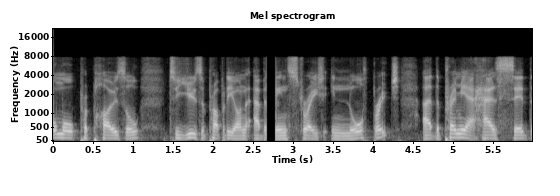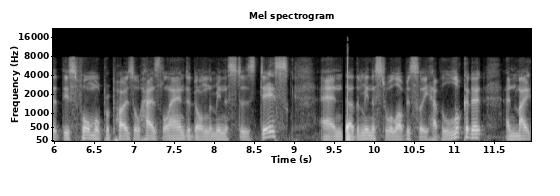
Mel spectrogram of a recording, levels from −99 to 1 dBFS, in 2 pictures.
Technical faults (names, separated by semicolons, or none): packet loss on an ADPCM call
